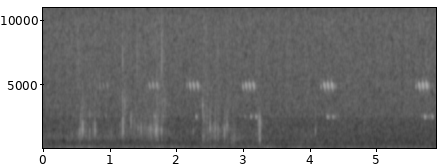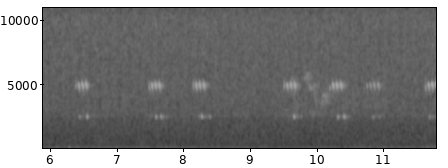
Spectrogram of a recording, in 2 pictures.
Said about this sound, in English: And a cricket.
